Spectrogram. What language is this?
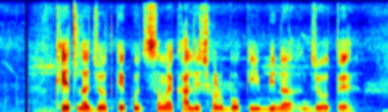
Chhattisgarhi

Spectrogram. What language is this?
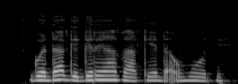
Kikuyu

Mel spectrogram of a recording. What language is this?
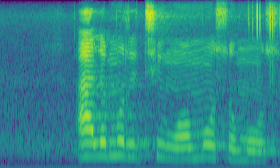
Northern Sotho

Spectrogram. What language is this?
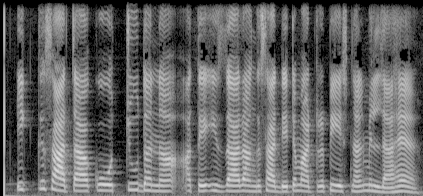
Punjabi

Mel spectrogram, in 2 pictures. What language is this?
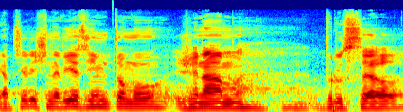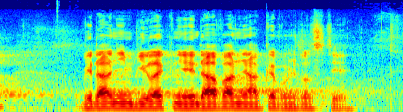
Czech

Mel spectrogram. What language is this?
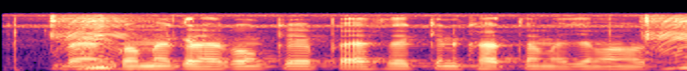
Hindi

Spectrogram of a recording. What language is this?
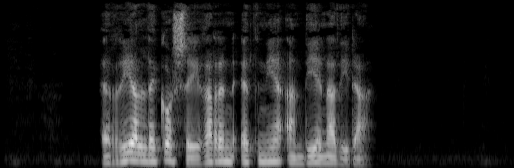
Basque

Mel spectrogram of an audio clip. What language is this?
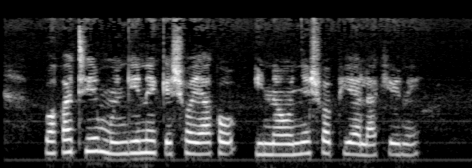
Swahili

